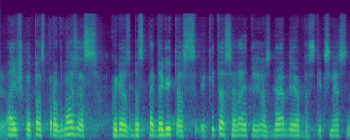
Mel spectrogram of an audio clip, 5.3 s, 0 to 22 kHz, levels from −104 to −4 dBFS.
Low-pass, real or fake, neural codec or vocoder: 14.4 kHz; fake; codec, 44.1 kHz, 2.6 kbps, DAC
